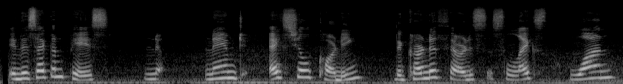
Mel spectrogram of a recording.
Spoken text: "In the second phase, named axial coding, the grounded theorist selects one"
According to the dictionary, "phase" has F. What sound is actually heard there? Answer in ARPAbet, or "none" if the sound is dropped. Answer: P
